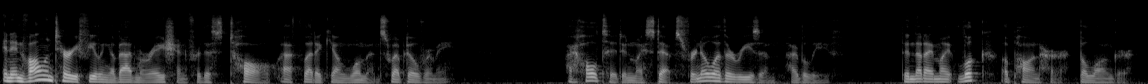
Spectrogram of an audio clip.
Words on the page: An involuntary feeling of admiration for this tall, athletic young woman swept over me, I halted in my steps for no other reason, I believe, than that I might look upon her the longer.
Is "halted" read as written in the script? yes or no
yes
